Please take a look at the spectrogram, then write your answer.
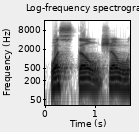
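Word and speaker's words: واستغشوا: Ya, sampai di situ, dan sin-nya lebih banyakkan lagi, diperbanyak desisnya atau hamsnya, wastaghshaw thiyabahum. Taknya Pak Ustaz, tanya. Sin, wastaghshaw thiyabahum.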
